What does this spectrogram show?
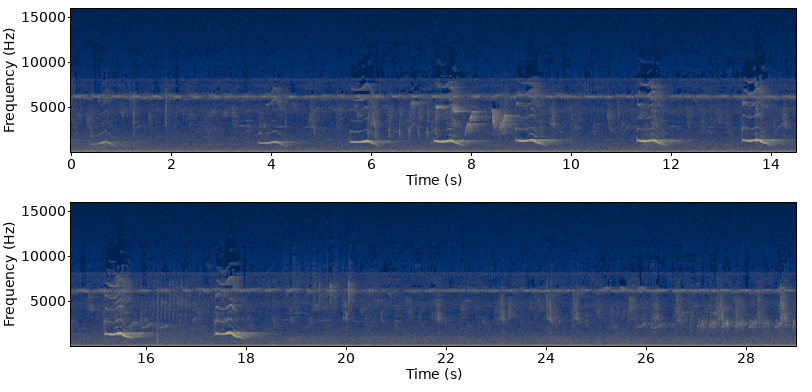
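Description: A bird calling a series of about ten short notes, each sliding sharply downward, roughly one every two seconds. The series climbs a little in pitch and loudness as it goes. A steady high insect drone runs underneath.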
